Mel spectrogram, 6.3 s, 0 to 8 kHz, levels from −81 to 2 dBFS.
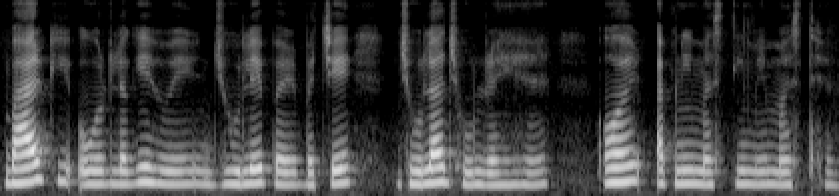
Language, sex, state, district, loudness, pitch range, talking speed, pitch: Hindi, female, Haryana, Charkhi Dadri, -19 LUFS, 190-215 Hz, 170 wpm, 200 Hz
